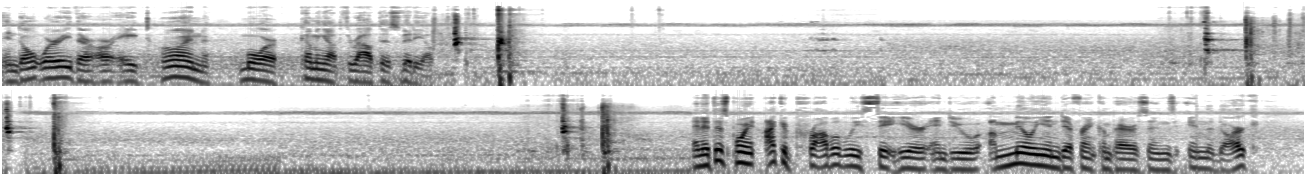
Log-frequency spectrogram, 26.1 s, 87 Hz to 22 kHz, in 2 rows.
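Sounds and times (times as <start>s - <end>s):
low outdoor rumble: 0.0s - 8.9s, 10.9s - 23.0s
insects chirring: 0.0s - 26.0s.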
